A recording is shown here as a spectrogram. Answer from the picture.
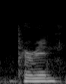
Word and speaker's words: Purin: So I believe for that one, as an example, it's pu, r, and in, essentially. Pudding, right. Yep, that's how you'd anglicize it, is Purin.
